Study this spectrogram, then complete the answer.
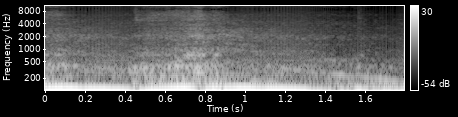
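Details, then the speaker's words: Miata after a new exhaust gasket and a replaced exhaust-bolt washer: deep, clean rev and fall with no ticking or puffing from a leak; exhaust sealed, normal exhaust note, much better than before. "but i have the new gasket in let's give it a try [Music] that actually sounds pretty good"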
